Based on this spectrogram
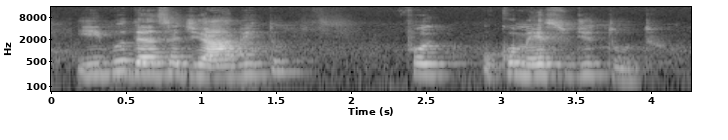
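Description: A woman talks very slowly, and audible room echo is heard around her words. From Brazil. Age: 80s+. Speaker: voice actor. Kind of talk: interview answer. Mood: warm, nostalgic, smiling. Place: home room.

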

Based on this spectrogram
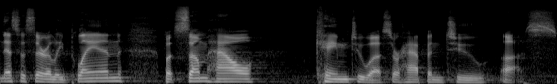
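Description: A man talks at a fairly slow pace. His pitch moves in an ordinary way. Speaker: pastor. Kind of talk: sermon. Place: church. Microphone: headset.

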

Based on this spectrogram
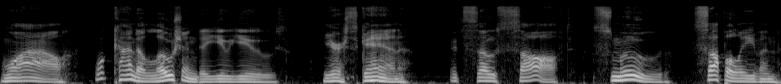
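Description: A cartoonish character voice at a low-to-middle pitch and a very slow pace. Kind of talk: comic overacting. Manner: mocking, crude, taunting.

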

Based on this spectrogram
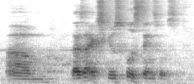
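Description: There is audible room echo as a man speaks at a fairly slow pace. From Trinidad, Sangre Grande area; Trinidad. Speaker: clothing designer and store owner. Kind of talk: interview; interview answer. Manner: forceful, outspoken. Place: home room.

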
